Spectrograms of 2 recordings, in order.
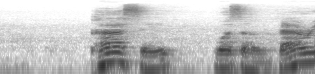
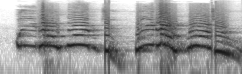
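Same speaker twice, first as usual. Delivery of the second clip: very high, loud squealing protest; grumbling trucks; 13 dB louder, much faster than usual. A narrator's reading. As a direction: squeal it like balky little trucks. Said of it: "they grumbled".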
